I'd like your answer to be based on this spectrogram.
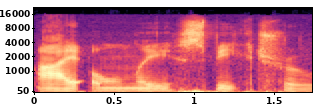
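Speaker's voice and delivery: low, unprojected, kept-down voice. In a role-play scene, speaking so those behind can't hear, in a low voice, not projecting. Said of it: "say in a low voice as to not project".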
